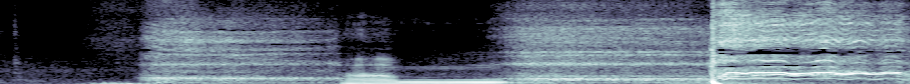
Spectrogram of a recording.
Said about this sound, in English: A lot of breathing. All right, let me try. A lot of heavy breathing.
